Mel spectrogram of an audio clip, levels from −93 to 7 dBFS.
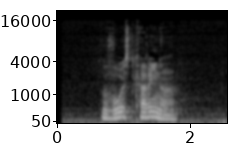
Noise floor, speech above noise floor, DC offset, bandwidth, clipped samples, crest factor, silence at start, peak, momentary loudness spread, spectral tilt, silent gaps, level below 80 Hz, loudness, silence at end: -57 dBFS; 28 dB; under 0.1%; 16 kHz; under 0.1%; 18 dB; 0.65 s; -14 dBFS; 13 LU; -6 dB/octave; none; -58 dBFS; -29 LUFS; 0 s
